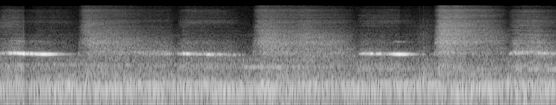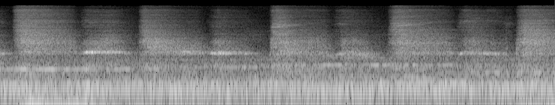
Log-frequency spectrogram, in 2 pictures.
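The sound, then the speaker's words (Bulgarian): Deep rhythmic breathing during a breathing exercise: a steady series of loud, breathy inhales and exhales, each lasting about a second, repeating evenly throughout with no speech. “Просто дишай. Дишане, което само води, което кара тялото да събуди клетъчната си памет,”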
